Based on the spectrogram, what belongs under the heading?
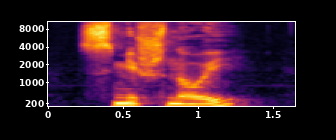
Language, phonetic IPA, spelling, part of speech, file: Russian, [smʲɪʂˈnoj], смешной, adjective, Ru-смешной.ogg
- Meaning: 1. funny, comic, droll 2. laughable, ridiculous, ludicrous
